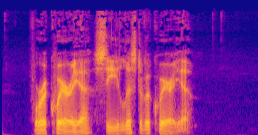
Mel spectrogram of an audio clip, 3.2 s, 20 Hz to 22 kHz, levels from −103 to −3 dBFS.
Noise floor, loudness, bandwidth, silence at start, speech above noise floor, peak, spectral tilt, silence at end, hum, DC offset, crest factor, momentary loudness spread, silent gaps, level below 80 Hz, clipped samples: -64 dBFS; -18 LUFS; 16.5 kHz; 0.4 s; 45 dB; -2 dBFS; -3.5 dB/octave; 0.85 s; none; under 0.1%; 18 dB; 9 LU; none; -50 dBFS; under 0.1%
